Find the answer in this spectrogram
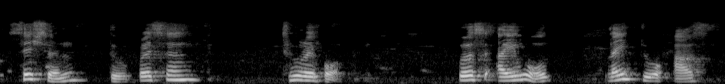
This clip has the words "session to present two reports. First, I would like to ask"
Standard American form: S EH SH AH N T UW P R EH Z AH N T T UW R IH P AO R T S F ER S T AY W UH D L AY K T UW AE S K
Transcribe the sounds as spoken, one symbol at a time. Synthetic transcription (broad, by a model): S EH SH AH N T UW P R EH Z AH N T T UW R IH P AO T F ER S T AY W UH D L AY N T UW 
